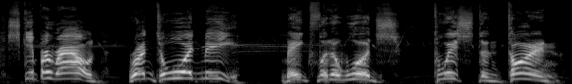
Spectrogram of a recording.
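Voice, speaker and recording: A man voicing a bossy farmyard goose in a storybook reading, giving high, urgent orders. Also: lively intonation, takes it slowly, creaky, sharp tone, dry recording, heavily acted.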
